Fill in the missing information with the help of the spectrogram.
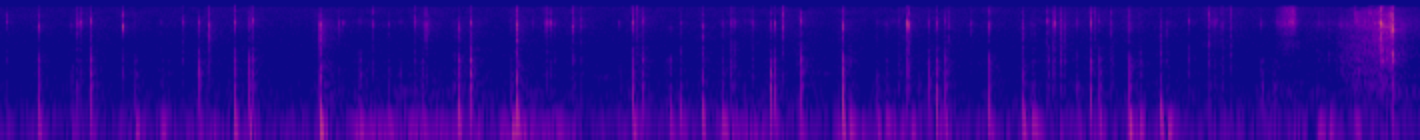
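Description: Fingernails tap and scratch the pebbled leather of an inflated, hollow American football, making a quick run of dry, crisp clicks and scrapes. The short, sharp hits carry a low hollow thump under bright, crackly edges, with a rougher scratching burst near the end.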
